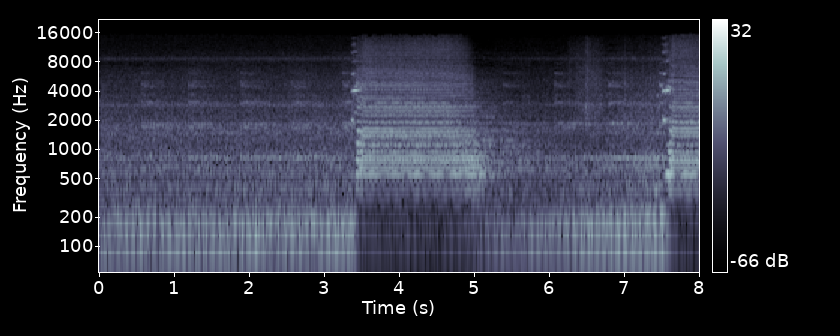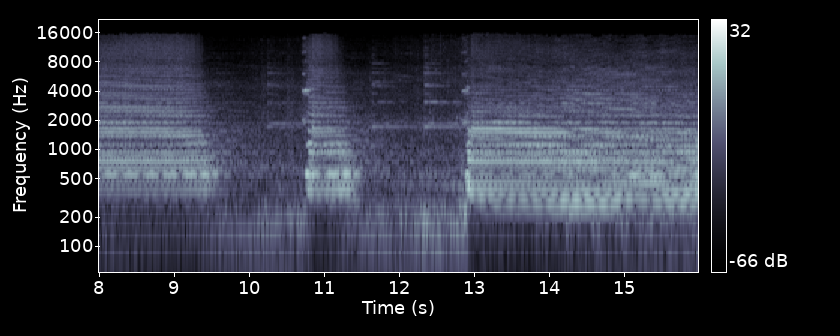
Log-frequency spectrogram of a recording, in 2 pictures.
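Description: A freight train nears a wood yard in Pembine, its horn sounding in several long, loud blasts separated by short gaps over a low rumble of the moving train.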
